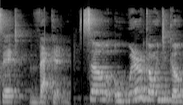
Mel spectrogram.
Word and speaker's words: Veken: we're reviewing the vegan pet fountain some people pronounce it vegan i looked online and most people pronounce it vekken so we're going to go with vecton well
